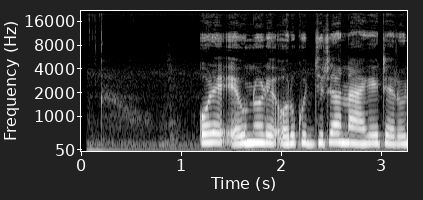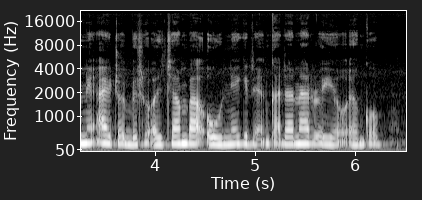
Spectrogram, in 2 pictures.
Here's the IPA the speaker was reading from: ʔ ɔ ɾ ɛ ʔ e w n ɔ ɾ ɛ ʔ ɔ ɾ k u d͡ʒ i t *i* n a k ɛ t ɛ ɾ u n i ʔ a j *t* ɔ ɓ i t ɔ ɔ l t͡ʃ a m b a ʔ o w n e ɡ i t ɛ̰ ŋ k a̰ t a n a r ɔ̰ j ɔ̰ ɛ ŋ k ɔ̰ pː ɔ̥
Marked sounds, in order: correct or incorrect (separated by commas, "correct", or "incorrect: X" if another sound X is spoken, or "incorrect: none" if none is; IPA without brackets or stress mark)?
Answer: incorrect: a, correct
